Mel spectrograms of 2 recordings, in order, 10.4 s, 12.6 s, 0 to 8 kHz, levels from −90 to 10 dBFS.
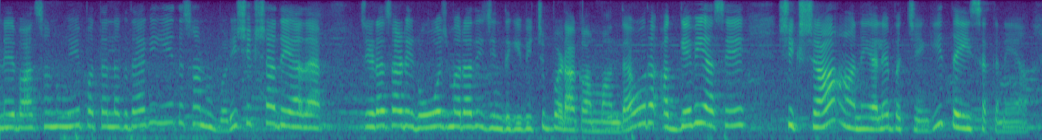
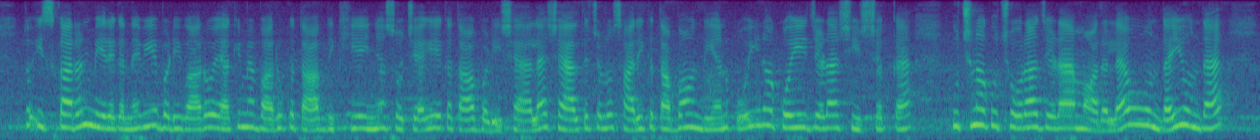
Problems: constant background noise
